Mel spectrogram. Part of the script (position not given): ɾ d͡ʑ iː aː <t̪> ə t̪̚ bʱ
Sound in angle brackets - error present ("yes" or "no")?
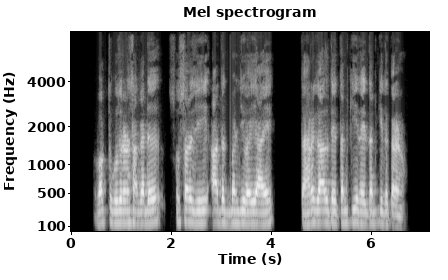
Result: yes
